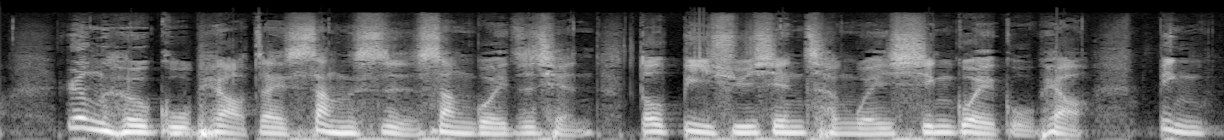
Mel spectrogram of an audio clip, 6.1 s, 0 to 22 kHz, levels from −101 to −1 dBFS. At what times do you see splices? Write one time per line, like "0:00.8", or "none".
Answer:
none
